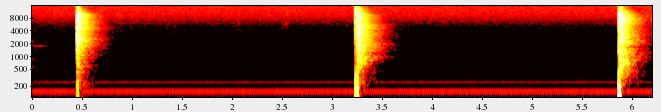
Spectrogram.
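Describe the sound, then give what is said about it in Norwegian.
Three single, sharp hand claps during a Radio Fenris broadcast, spaced a few seconds apart, each a loud crack that fades quickly, with a steady low hum underneath and no talking. “Ja, men slutt å klappe, da!”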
